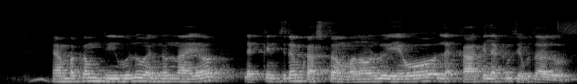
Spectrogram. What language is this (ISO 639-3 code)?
tel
